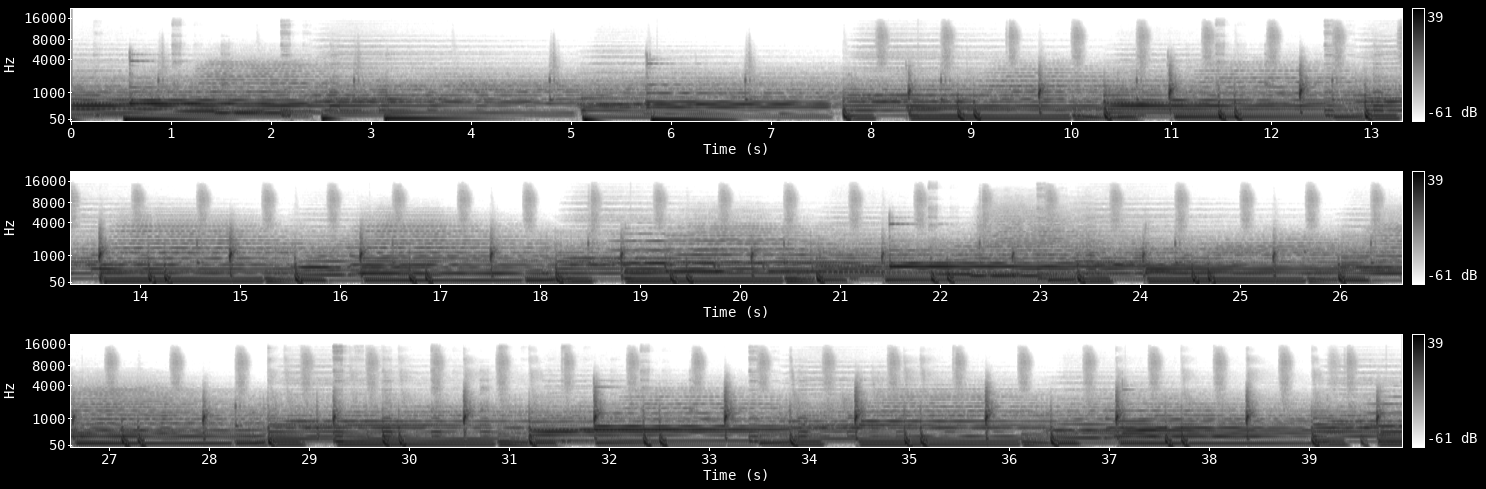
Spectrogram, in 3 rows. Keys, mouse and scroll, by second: 19.3 shift+click, 20.5-39.9 drag.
